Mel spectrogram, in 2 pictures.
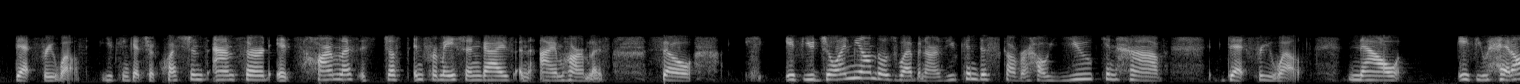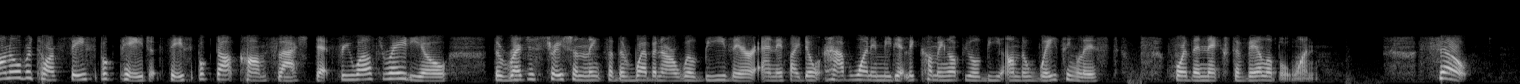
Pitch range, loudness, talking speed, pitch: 190-225 Hz, -23 LUFS, 165 wpm, 210 Hz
